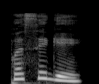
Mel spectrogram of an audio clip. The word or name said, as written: ಪಸೆಗೆಯ್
